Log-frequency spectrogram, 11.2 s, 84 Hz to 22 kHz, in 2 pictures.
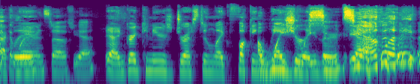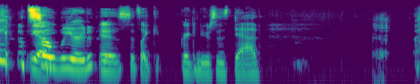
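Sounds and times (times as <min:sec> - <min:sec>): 
speech: 0:00.0 - 0:09.2, 0:10.6 - 0:11.1
laughter: 0:04.7 - 0:06.1
person burping: 0:10.6 - 0:11.1.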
